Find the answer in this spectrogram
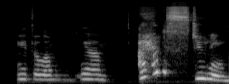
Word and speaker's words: Italo: Yes, it's Italo. Italo.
